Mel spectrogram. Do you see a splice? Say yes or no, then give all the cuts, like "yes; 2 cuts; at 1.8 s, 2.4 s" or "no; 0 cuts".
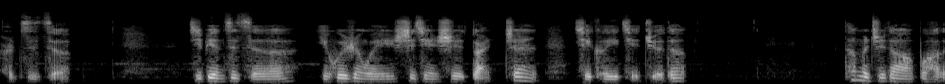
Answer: no; 0 cuts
